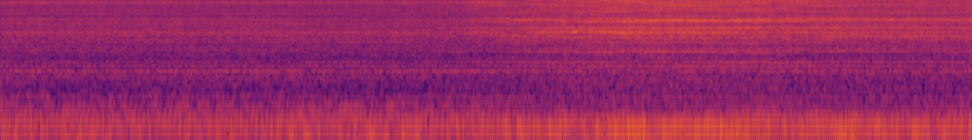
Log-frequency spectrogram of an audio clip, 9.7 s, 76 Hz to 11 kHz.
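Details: SRT8 V8 at idle with a steady airy hiss rising over the deep idle about halfway through.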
